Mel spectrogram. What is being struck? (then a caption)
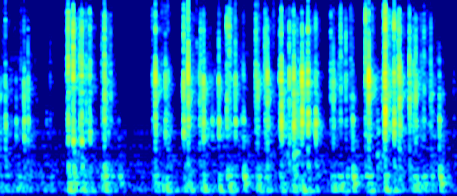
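Mechanical keyboard with plastic keycaps. A backlit mechanical keyboard with white and teal plastic keycaps is typed on with fingertips in rapid key presses. Quick, sharp clicky clacks come in uneven bursts, each with a brief bright tick over a soft low thud and almost no ring. Short pauses separate the flurries.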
